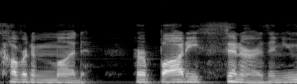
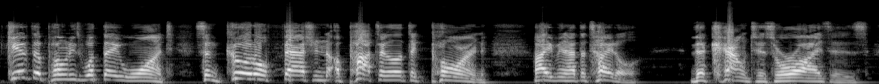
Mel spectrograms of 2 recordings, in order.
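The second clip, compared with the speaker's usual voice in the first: a scheming diva alter ego, building higher and louder into a frenzy; ranting Countess; 5 semitones higher, 4 dB louder than usual. Acted. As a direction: start sly, then rant louder and higher toward the climax. The Countess rants at Rara.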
